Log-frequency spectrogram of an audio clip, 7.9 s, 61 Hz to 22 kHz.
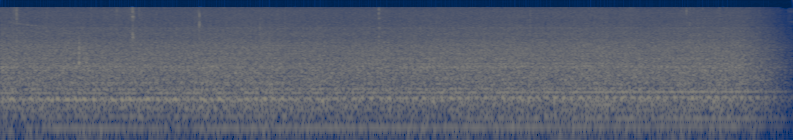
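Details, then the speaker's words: Range Rover L322 TD6 at 447,100 km, cruising from about 60 km/h: a steady continuous whine or hum from the center of the car over road noise. Transfer case or gearbox suspected; the gearbox is also slipping. "The first not good sign is this kind of strange continuous whining or humming noise, if you listen closely you can hear it."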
